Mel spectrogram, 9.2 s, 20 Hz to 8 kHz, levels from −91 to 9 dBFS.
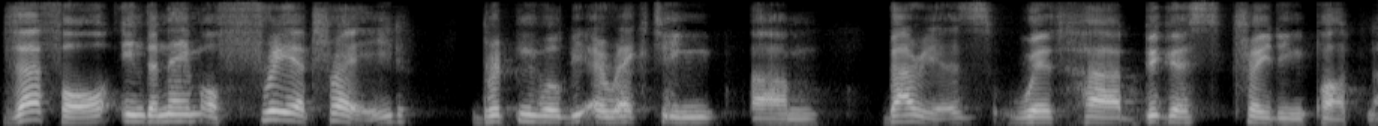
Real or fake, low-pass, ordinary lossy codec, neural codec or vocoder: fake; 7.2 kHz; Opus, 64 kbps; autoencoder, 48 kHz, 32 numbers a frame, DAC-VAE, trained on Japanese speech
